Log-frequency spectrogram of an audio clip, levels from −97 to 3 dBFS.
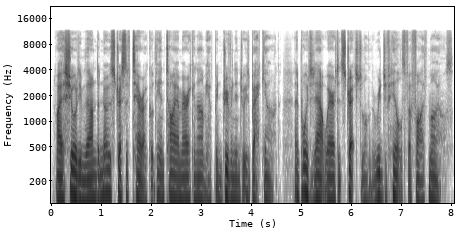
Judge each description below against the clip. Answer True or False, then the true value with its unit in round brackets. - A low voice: True (110 Hz)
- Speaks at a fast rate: True (270 wpm)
